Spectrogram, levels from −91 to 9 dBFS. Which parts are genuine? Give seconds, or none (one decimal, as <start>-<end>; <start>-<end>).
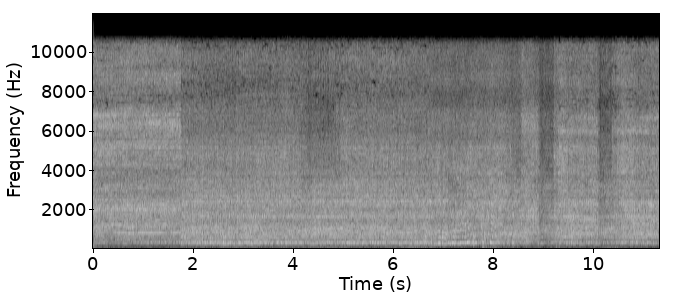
0.0-6.7; 9.3-11.3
